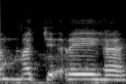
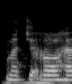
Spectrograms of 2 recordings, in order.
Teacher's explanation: majreha itu kalau kita melihat tulisannya Itu kan majroha karena dibaca imalah yaitu memiringkan atau mencondongkan huruf dari Fattah tegas roh berarti dibaca enak dibaca majreha di bukan majroha lagi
